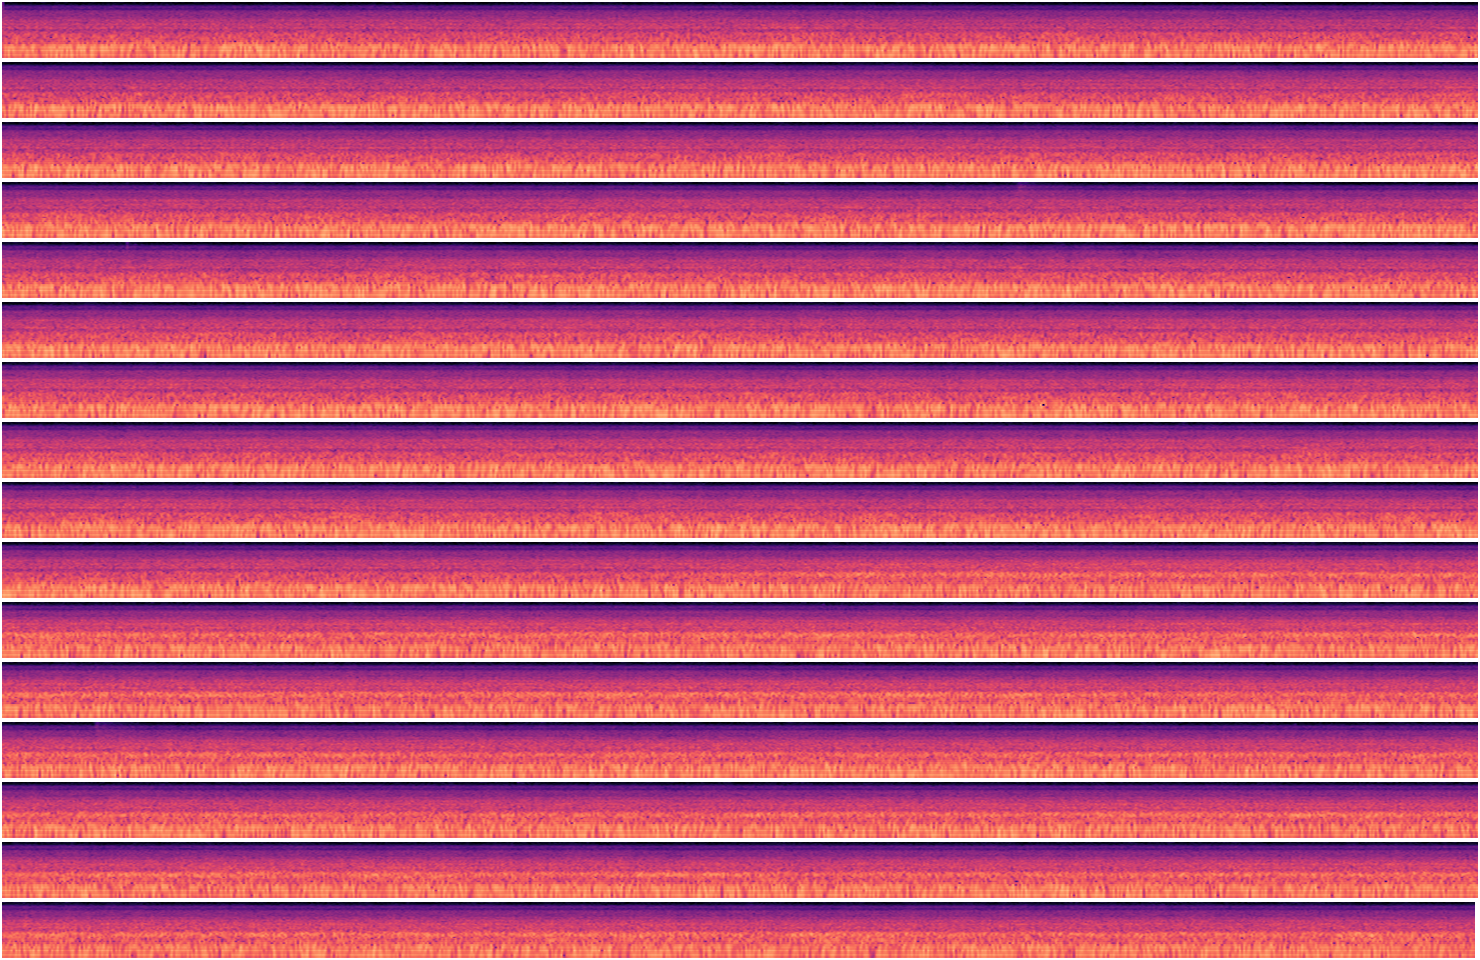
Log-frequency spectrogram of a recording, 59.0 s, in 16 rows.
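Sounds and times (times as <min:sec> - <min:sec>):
train rolling inside carriage: 0:00.0 - 0:59.0
steady hum: 0:24.4 - 0:59.0.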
